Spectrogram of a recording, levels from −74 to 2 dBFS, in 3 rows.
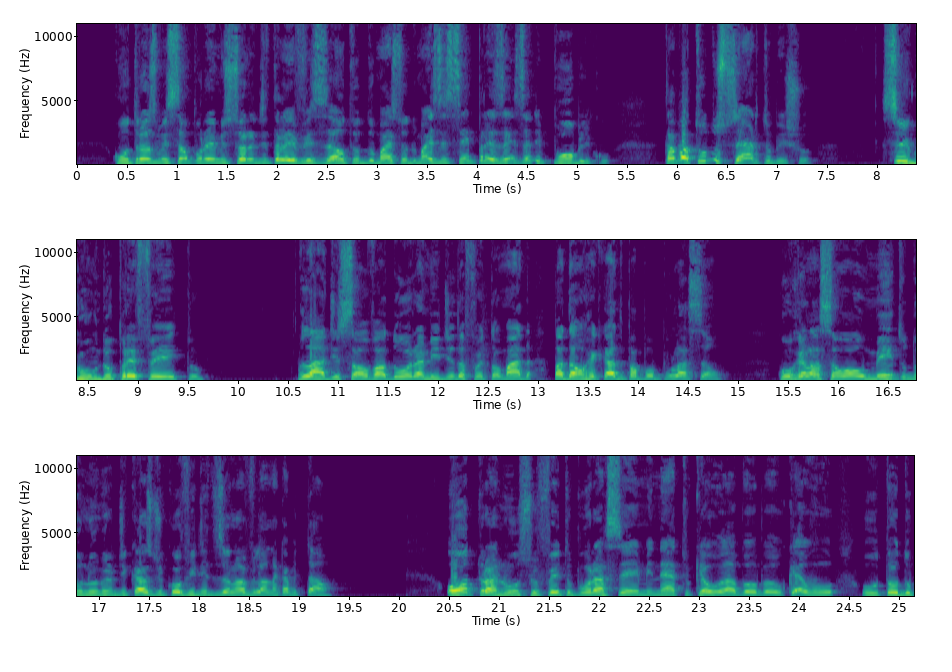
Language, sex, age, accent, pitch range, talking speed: Portuguese, male, 50-69, Brazilian, 160-215 Hz, 150 wpm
